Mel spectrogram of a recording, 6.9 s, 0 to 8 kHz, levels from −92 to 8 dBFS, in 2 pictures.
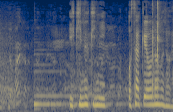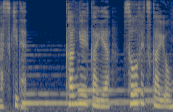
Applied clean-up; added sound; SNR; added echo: none; Telephone; 9 dB; none.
